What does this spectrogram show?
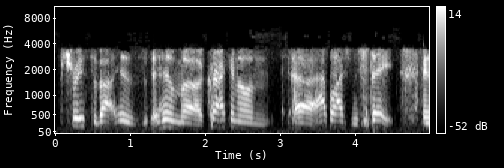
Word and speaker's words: Appalachian: Yeah, I want to talk to Patrice about him cracking on Appalachian State. And it's not Appalachian, it's Appalachian.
